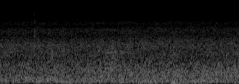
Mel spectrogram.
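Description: A creek flows under a small wooden trail bridge in the High Sierra, a steady broadband rush of water, even and continuous with no voices.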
